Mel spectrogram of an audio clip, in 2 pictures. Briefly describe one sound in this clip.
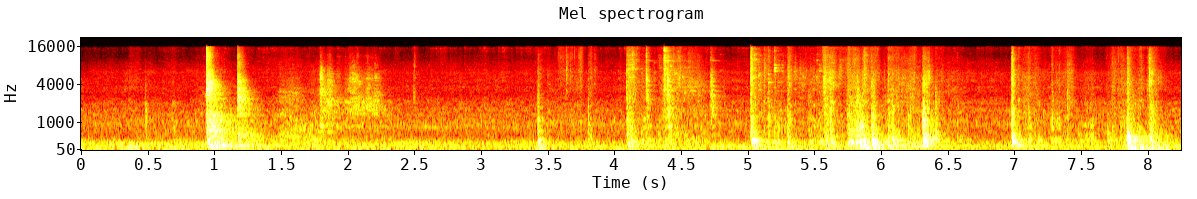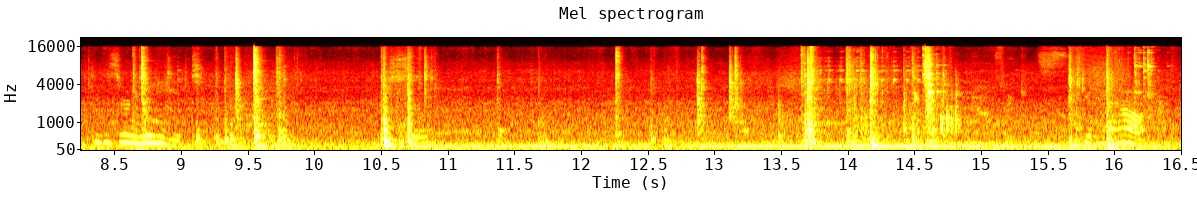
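Plastic and cardboard rustle and clatter as trash is handled.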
